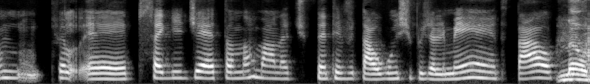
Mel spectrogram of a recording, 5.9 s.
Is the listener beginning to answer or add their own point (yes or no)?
yes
